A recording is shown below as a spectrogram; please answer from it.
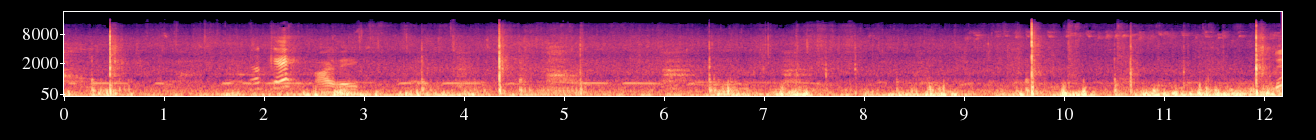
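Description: A volleyball being struck by hand: three sharp slaps a few seconds apart, over a low rumble of wind on the microphone.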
